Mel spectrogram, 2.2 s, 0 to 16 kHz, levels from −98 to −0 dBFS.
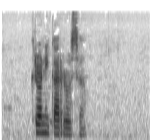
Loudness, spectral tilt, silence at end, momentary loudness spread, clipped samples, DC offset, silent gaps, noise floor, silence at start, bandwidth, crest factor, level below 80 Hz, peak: -22 LUFS; -2.5 dB/octave; 0.95 s; 19 LU; under 0.1%; under 0.1%; none; -58 dBFS; 0.5 s; 11.5 kHz; 22 dB; -68 dBFS; -4 dBFS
